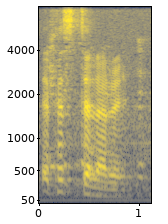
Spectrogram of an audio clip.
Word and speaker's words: epistolary: And from this, we have the famous word, it's epistolary. In this regard here, we say the ta. We pronounce the ta sound. It's epistolary novel.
